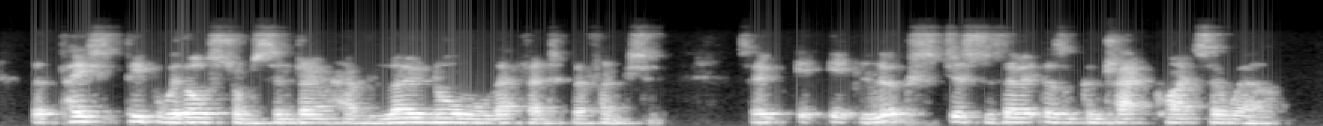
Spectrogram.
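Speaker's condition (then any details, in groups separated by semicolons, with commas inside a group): No condition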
